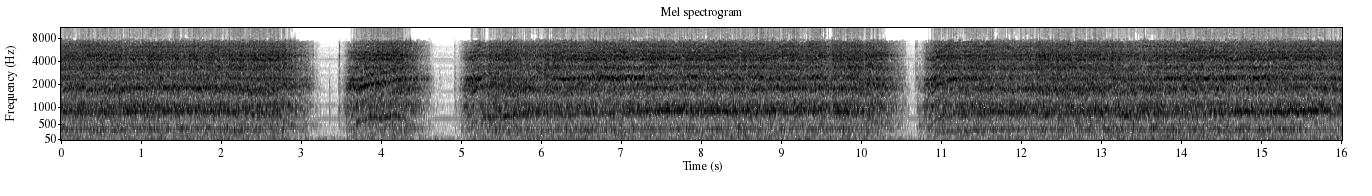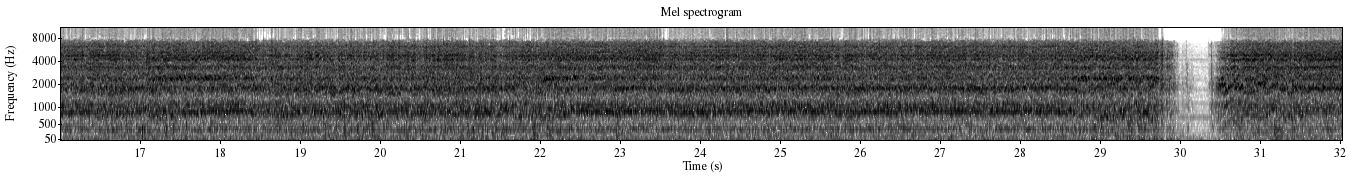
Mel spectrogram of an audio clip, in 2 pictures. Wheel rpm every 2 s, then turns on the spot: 230, 100, 100, 220, 220, 140, 210, 210, 210, 210, 200, 220, 230, 220, 200, 140.
none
